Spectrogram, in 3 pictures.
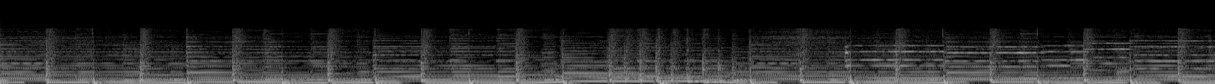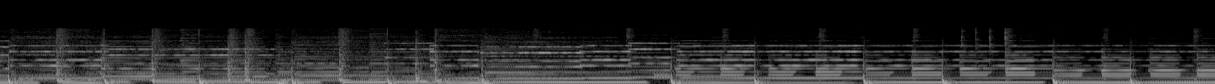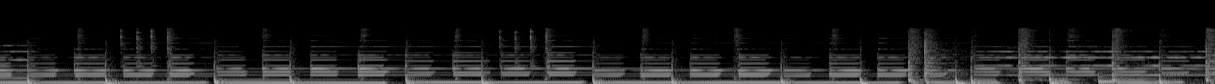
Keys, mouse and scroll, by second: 0.9 right click, 1.1 right click, 1.9 click, 2.2 click, 3.5 click, 5.3 p, 6.6 click, 11.4 click, 11.5 click, 12.7 click, 12.7 click, 13.5 click, 13.6 click, 15.4 click, 15.5 click, 16.0 click, 18.0 click, 19.1 p, 20.7 click, 24.7-25.0 scroll down 1, 25.3 scroll up 1, 26.5 click, 29.3 click, 31.6-32.0 scroll up 2, 32.0 click, 32.1 click, 32.1 click, 32.2 click, 33.3 scroll up 2, 34.5 click.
